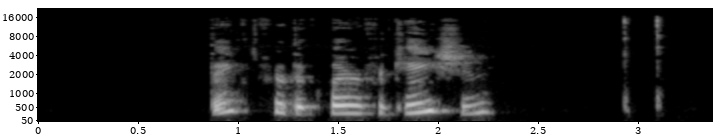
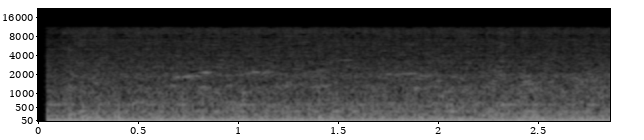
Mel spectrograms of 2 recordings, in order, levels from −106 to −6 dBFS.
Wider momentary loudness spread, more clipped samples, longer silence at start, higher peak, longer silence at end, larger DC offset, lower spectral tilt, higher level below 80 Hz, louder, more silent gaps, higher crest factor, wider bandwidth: first, 16 LU vs 1 LU; neither; first, 0.85 s vs 0.05 s; first, -22 dBFS vs -40 dBFS; first, 0.25 s vs 0 s; neither; second, -2 dB/octave vs -6 dB/octave; second, under -90 dBFS vs -54 dBFS; first, -37 LUFS vs -55 LUFS; first, 2.53-2.57 s, 2.68-2.80 s vs none; first, 18 dB vs 12 dB; first, 15.5 kHz vs 11.5 kHz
